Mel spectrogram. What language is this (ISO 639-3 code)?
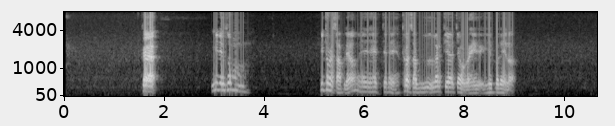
tha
